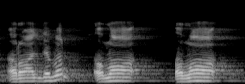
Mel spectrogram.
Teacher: আগার পিঠ তার বরাবর উপরের তালুর সঙ্গে লাগাবো। এরপরে জিহ্বার গোড়াটা যদি একটু উপরের দিকে উঠিয়ে রাখি, উঠিয়ে দিই র উচ্চারণের সময়, তাহলে ইনশাআল্লাহ আর কি আমাদের র এর উচ্চারণটা মোটা হয়ে যাবে।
